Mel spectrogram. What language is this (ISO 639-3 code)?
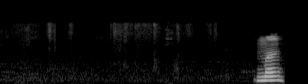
mar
